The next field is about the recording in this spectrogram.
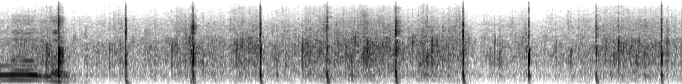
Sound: applause

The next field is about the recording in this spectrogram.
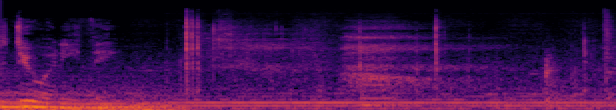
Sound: sighs

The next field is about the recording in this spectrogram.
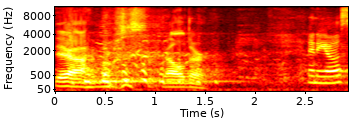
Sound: laughter

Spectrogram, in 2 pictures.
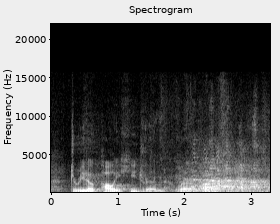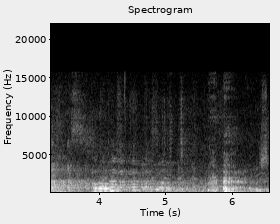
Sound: audience Laughter

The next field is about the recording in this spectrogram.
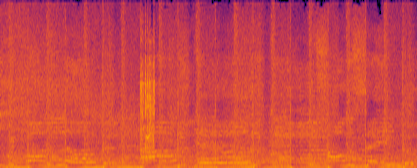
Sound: camera clicks

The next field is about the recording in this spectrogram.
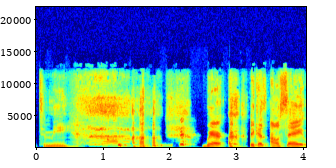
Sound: both laugh

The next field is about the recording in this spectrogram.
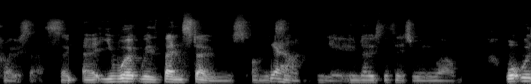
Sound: voice muffled

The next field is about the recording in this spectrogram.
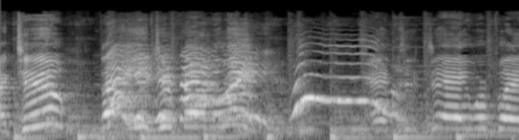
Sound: cheering

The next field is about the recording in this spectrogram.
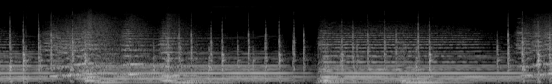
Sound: clopping sound

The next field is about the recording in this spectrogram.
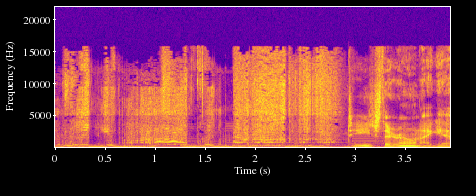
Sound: speakers blaring

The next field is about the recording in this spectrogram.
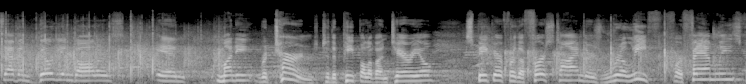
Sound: applause

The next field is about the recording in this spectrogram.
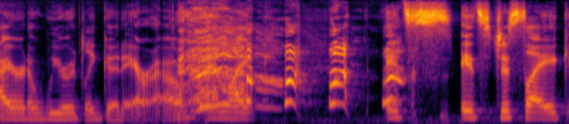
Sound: laughs

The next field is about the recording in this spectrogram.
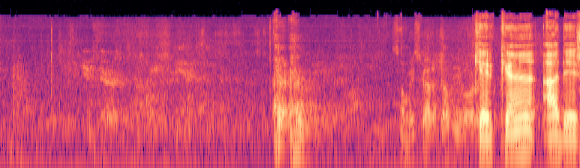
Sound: conversation din

